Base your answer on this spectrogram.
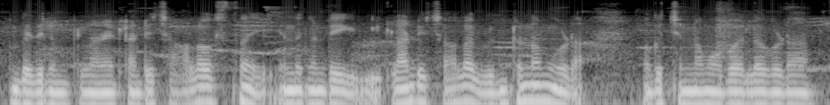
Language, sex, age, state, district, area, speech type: Telugu, male, 18-30, Andhra Pradesh, Kurnool, urban, spontaneous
